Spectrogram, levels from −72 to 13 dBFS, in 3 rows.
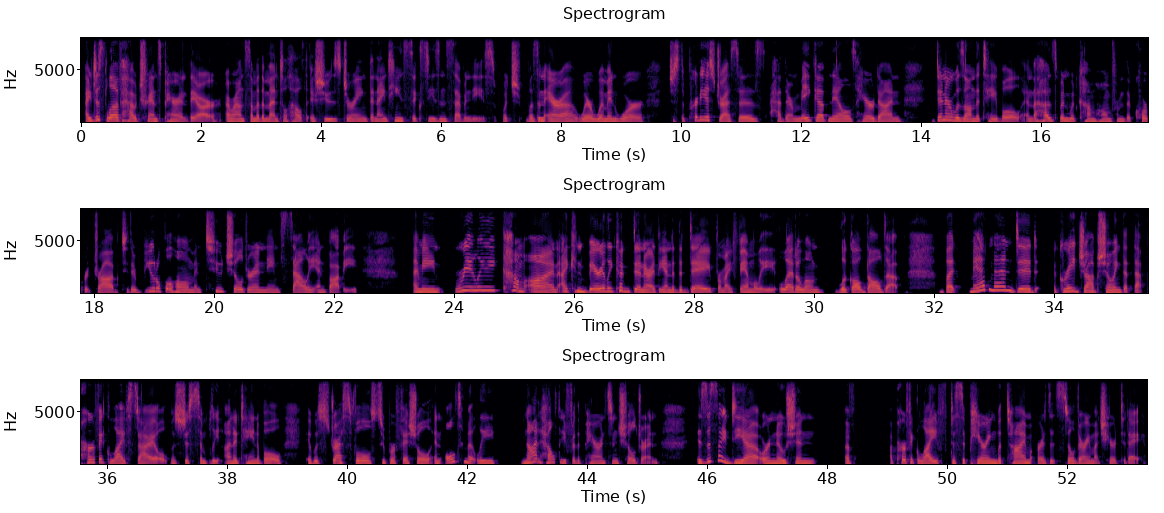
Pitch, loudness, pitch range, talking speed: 205 Hz, -27 LUFS, 190-235 Hz, 155 wpm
